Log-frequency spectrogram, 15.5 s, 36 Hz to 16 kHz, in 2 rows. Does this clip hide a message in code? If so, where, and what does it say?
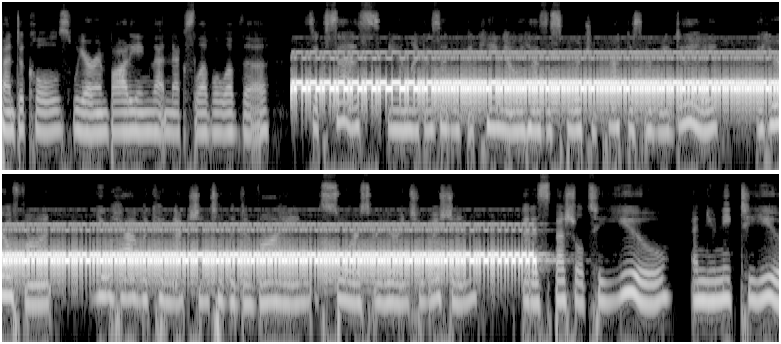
Yes: NAVTEX (SITOR-B), 100 baud, 170 Hz shift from 2.9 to 13.1 s, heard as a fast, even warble, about 780 Hz centre, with speech in English. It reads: H6TQREA PQGP PSB DHX35P KFX 3QBP WZ FI NDA216E D1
